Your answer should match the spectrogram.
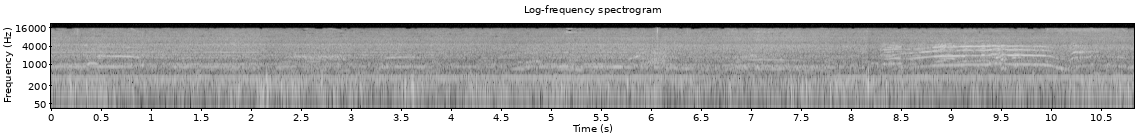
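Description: Dream Twister spinning thrill ride running, with a steady machine hum under dense low rumbling. Near the end, several riders' voices shout high over it.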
